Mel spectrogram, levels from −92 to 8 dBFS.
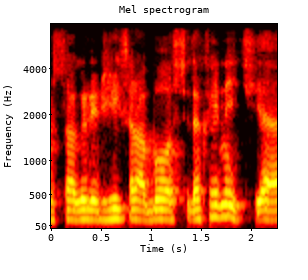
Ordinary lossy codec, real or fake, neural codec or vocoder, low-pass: MP3, 64 kbps; fake; vocoder, 44.1 kHz, 128 mel bands, Pupu-Vocoder; 7.2 kHz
